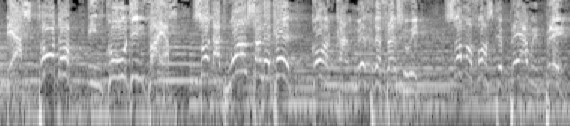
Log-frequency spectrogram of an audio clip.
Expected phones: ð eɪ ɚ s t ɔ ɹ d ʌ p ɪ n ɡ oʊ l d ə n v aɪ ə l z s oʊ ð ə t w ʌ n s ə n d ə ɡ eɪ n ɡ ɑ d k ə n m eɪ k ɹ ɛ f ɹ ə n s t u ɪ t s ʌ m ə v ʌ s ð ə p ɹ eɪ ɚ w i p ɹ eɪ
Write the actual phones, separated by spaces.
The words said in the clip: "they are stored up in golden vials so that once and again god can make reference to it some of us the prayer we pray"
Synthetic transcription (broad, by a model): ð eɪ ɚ s t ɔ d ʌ p ɪ n ɡ oʊ l d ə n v aɪ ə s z s oʊ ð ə t w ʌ n s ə n ə ɡ eɪ n ɡ ɑ d k ə n m eɪ k ɹ ɛ f ɹ ə n s t u ɪ t s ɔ m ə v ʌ s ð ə p ɹ eɪ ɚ w i p ɹ eɪ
